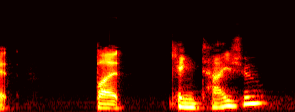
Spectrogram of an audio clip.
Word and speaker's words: Taijitu: So, but yeah, the snake, I'm not going to even try and say it, but King Taiju? It's Tajitu.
